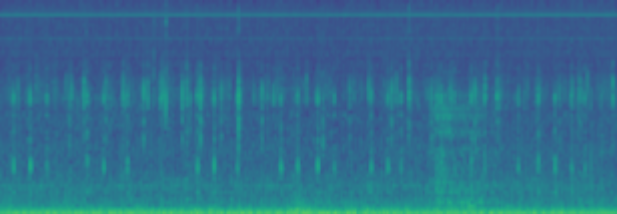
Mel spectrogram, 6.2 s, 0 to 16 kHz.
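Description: Rapid, irregular light clicking as the crown of a Waltham Model 1892 pocket watch is turned to set the hands, with a brief rubbing sound a little past the middle. A steady low hum runs underneath.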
